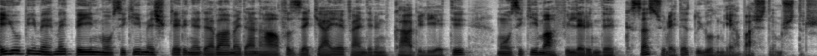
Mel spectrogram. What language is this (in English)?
Turkish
